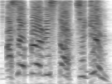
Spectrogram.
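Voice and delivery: put-on high, agitated African accent; indignant outburst in a put-on African accent. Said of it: "so you don't have an African accent".

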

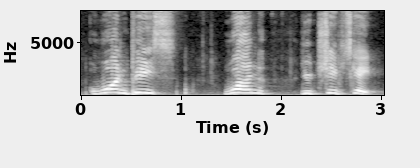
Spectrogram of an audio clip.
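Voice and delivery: high, loud indignant protest; mock outrage. Real, not acted. Gamer getting one piece of coal, mock outrage. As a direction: exclaim in comic indignation, pitch way up.

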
